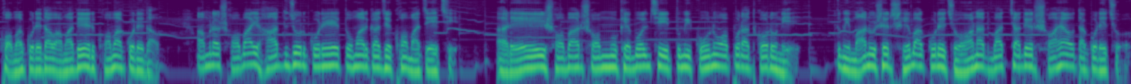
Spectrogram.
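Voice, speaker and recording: A grave village elder from a cartoon folk tale, played by a man, authoritative yet humbled. He speaks emphatically at a middling pitch, with music behind him. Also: normal speed, darkish tone, close to an everyday voice. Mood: apologetic, pleading. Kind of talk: Bengali moral-tale cartoon dubbing.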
